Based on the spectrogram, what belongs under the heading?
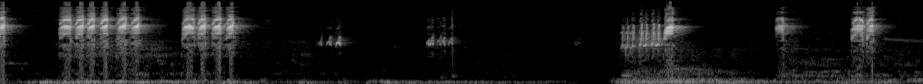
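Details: Flamboyan bird singing in lively gacor style for masteran tutoring of other songbirds: dense buzzy high chirp bursts in bursts of about half a second, with short sharp single notes in the pauses and low background rumble.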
